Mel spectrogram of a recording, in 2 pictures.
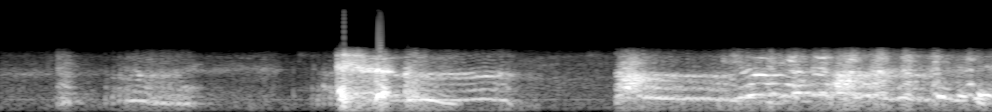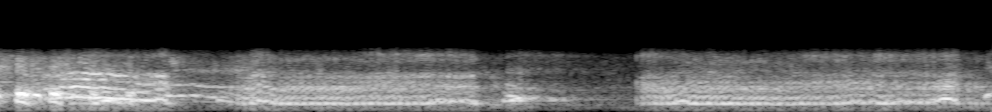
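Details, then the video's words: Chihuahua on the attack, a small dog giving harsh rasping growls with yips in bursts of one to three seconds, broken by short gaps, with people talking nearby. "Chihuahua attack"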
